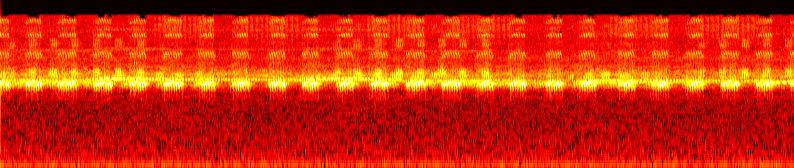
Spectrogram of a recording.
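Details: Night-time autumn grass insects in Changnyeong, South Korea, give a regular train of shrill, evenly spaced chirps, almost three each second, over a soft background insect chorus and a faint steady low hum.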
